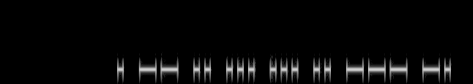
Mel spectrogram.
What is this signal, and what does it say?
Morse code, heard as a keyed tone, about 22 wpm, 700 Hz. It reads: EMISSION
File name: practice / 22wpm / Eight Letter Words - 22wpm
